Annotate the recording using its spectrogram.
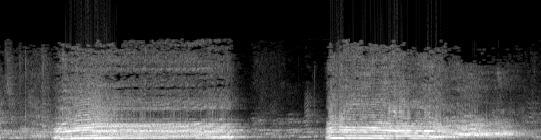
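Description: A young man belts out a long, loud held note twice.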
